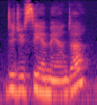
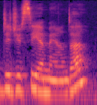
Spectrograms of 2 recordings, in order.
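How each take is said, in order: The two takes are said the same way.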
